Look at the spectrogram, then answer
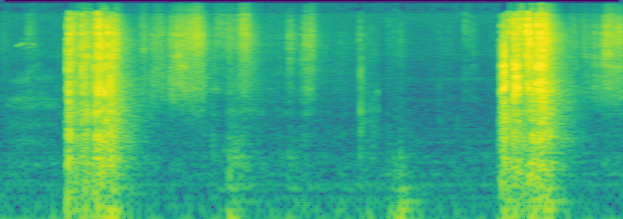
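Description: A deck of animal spirit cards being shuffled, with two loud riffling bursts near the start and end separated by softer card handling and faint rustles.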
